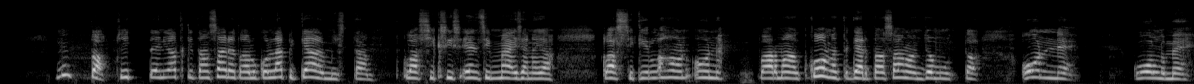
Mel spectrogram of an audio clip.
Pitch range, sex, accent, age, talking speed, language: 245-290 Hz, female, native, 20-39, 95 wpm, Finnish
